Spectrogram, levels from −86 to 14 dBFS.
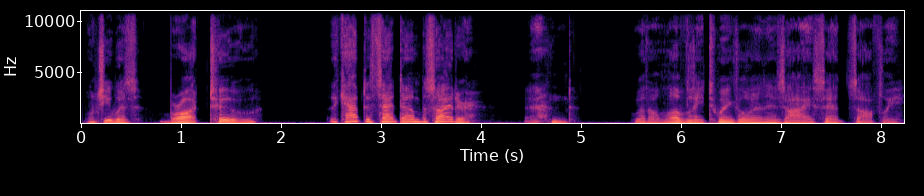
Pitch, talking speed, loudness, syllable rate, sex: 120 Hz, 155 wpm, -19 LUFS, 4.8 syllables/s, male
